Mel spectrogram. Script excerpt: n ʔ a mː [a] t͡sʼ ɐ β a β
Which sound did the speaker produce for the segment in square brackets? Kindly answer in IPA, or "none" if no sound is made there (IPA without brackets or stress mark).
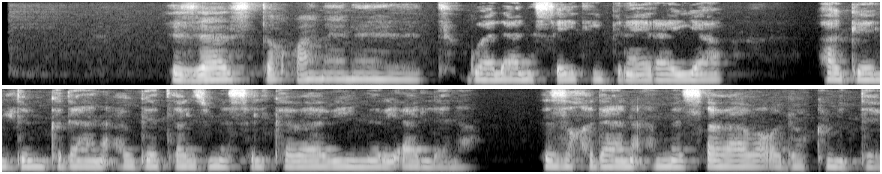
ɐ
